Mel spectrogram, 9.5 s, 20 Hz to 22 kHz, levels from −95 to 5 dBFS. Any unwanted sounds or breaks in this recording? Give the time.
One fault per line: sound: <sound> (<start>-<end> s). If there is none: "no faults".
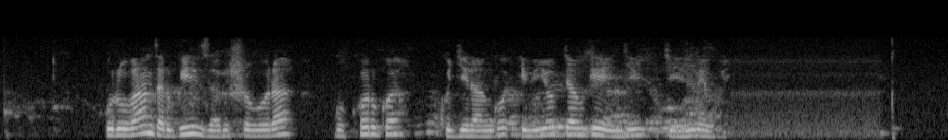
no faults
